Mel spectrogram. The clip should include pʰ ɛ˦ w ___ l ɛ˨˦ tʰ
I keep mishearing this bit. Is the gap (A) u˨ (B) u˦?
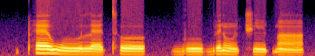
A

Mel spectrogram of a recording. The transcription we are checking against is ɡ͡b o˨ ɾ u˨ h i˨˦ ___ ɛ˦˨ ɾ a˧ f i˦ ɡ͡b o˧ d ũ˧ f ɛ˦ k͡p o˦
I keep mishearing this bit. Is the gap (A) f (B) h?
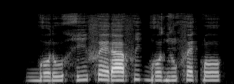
A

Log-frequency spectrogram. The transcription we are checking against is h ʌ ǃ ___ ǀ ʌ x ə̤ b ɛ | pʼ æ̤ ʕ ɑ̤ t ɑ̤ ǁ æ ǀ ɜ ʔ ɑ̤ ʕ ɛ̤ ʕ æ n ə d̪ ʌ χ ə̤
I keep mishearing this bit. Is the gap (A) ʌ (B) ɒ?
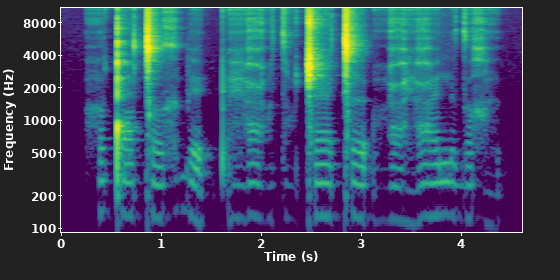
B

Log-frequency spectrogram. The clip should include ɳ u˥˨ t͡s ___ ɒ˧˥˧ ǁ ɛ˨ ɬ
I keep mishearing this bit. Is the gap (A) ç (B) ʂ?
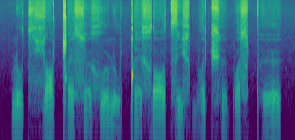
A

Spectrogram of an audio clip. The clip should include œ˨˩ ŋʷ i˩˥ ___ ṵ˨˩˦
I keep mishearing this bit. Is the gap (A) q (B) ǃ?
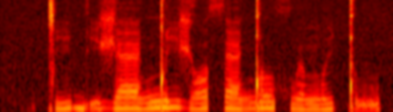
B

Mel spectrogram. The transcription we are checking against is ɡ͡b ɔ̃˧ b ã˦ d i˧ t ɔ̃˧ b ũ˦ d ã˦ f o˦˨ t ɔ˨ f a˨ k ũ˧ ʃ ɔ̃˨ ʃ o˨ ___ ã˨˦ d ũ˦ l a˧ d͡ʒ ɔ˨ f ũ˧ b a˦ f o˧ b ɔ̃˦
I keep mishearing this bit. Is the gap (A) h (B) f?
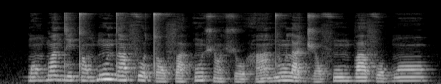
A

